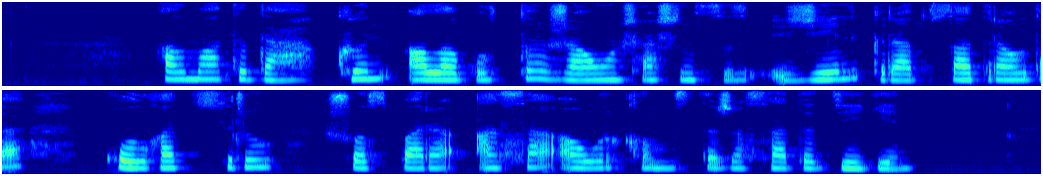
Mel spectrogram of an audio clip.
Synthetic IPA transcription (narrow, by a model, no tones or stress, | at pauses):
ɑlˠmɑt̪əd̪ɑkʲʰʏnɑlˠɑbʊlˠt̪ːəʒɑwənʃɑʃənsəzʒe̞lɡrad̪u̥sɑd̪əɾɑwd̪ɑ | qʰo̞lˠʁɑt̪ʰʏ̥sɪɾu | ʒ̥o̞spɑɾə̰ʔɑsɑ̰ʔɑwəɾqʰəlˠməst̪əʒɑsɑd̪əd̪e̞ɡʲe̞n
